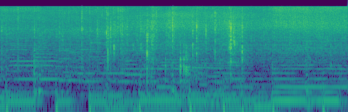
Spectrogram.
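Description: Bacon and diced onion sizzling in a frying pan while being stirred with a spatula, with frequent short clicks and scrapes of the spatula against the pan.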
